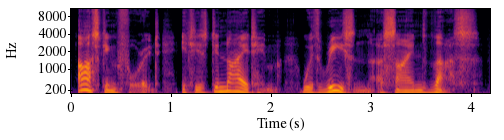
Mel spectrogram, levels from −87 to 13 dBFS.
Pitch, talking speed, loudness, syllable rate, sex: 110 Hz, 155 wpm, -19 LUFS, 4.6 syllables/s, male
